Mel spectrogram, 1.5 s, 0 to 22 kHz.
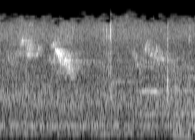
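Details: Dense hum of honey bees at hives being split into nuclei from a forager swarm, 15 May 2018; even droning buzz with one sharp whine of a bee flying by.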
